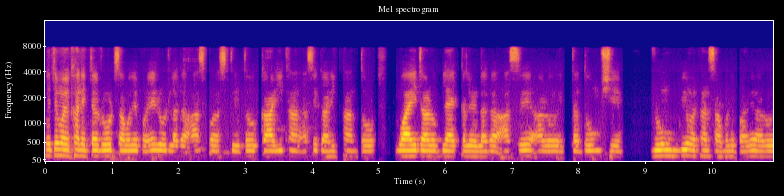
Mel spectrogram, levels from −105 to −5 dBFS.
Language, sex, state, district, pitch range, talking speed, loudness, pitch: Nagamese, male, Nagaland, Dimapur, 135-145 Hz, 210 wpm, -22 LUFS, 140 Hz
